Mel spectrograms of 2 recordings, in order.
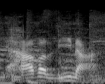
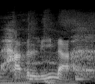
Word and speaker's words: Javalina: out on a knife the havalina i don't know what it is about that word or the name that makes me want to pronounce it like that javelina i think that's how the company wants to pronounce it as well they give you a little spelling on the entrec usa website of javelina i just want to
